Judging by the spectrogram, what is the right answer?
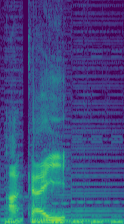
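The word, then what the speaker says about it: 赤い: We have Akai, the adjective red, unaccented, unlike Aoi, and as we'll see also some other colors with that are E adjectives.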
